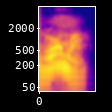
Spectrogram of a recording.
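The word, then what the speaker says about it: Roma: পরবর্তী বর্ণটি হল আর উচ্চারণ হয়ে থাকে রোলিং। রোলিং মানে কি? মোটা গোল হবে। র উচ্চারণ দেখুন। উদাহরণ দেখুন। রোমা রোমা।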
